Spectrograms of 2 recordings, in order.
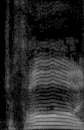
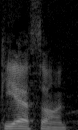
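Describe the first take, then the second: First: The name is said with a French accent. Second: The name is said with an English accent.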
